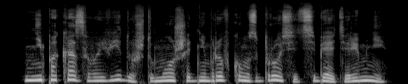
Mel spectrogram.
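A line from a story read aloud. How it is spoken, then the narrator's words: Whispered. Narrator (Russian): прошептала она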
